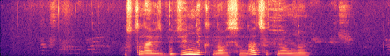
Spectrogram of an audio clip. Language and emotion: Russian, neutral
